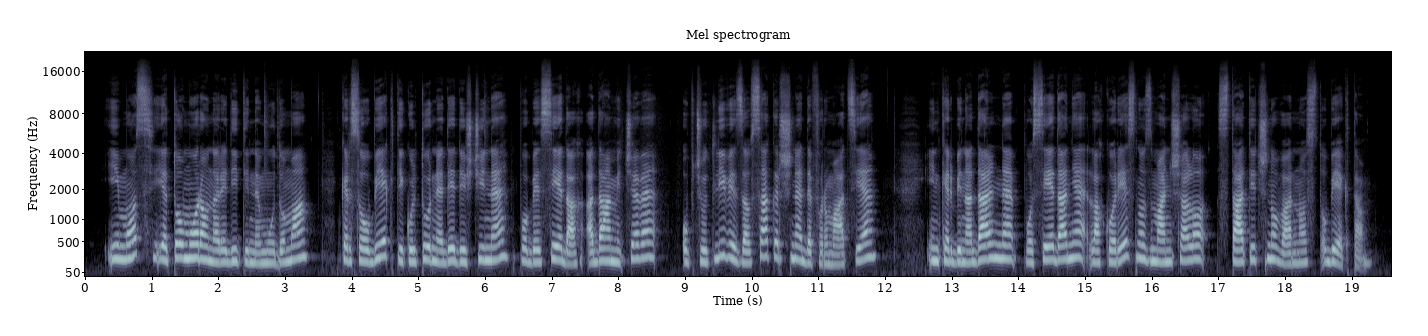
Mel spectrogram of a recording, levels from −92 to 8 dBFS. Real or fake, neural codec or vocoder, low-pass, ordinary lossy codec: fake; vocoder, 48 kHz, 128 mel bands, Vocos; 19.8 kHz; none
